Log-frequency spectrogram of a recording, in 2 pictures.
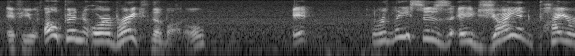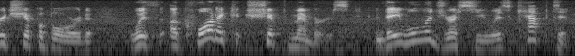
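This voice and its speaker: A man's voice: high-pitched, pushed and bright, a little hiss or hum, rough recording. A man narrating a tabletop role-playing game as game master.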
